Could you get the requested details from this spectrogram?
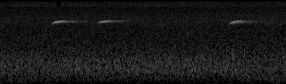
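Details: Goldcrest in forest over a lake: three brief, very high, thin notes, two close together and one after a pause, nearly buried in loud wind hiss.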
